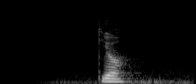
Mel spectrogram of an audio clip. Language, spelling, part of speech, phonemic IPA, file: Assamese, কিয়, adverb, /kiɔ/, As-কিয়.ogg
- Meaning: why?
